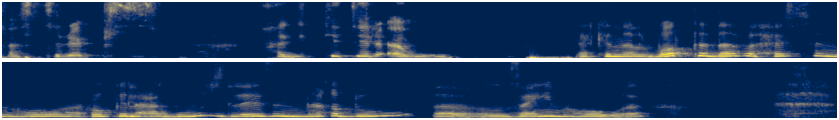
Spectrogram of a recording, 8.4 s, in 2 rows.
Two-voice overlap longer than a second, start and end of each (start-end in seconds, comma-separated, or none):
none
